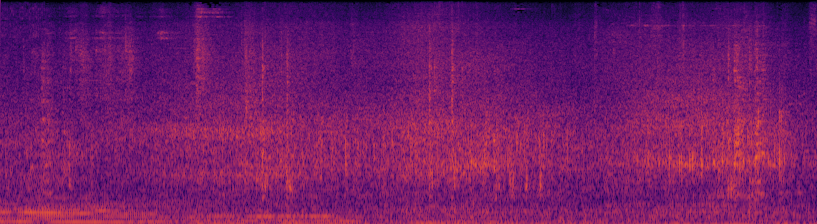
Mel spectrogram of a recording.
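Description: City street traffic: car engines and tyres passing close by, with a low steady engine hum through the first four seconds.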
